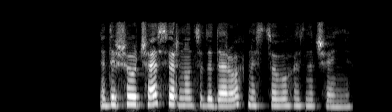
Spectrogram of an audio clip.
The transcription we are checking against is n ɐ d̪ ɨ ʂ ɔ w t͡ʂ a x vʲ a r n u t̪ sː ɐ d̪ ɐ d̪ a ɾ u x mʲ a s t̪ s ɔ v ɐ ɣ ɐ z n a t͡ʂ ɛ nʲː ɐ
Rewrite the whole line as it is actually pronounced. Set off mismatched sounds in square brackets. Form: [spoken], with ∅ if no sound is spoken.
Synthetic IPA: n ɐ d̪ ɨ ʂ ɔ w t͡ʂ a [s] vʲ a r n u t̪ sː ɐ d̪ ɐ d̪ a ɾ [ɔ] x mʲ a s t̪ s ɔ v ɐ ɣ ɐ z n a t͡ʂ ɛ nʲː ɐ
